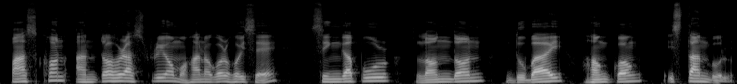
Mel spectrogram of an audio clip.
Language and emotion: Assamese, neutral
